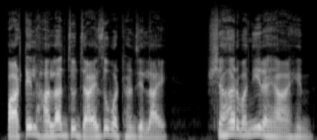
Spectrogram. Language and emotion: Sindhi, neutral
